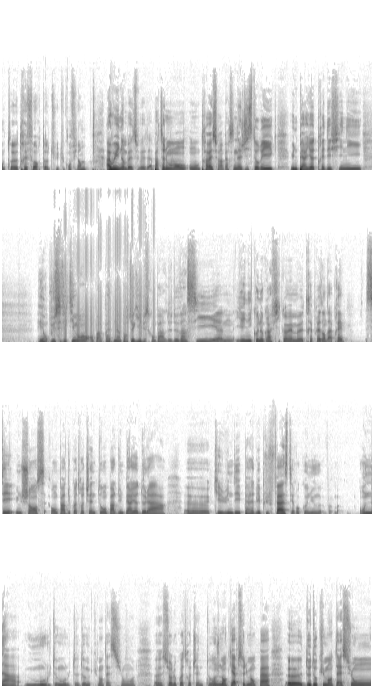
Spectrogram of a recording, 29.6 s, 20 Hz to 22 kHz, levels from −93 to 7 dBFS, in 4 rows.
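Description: From 8.44 to 10.47 s, buffer tearing: writer and reader pointers crossed, so a small slice of each buffer repeats audio about 10 ms old, producing a 172 Hz rattle that fits a 256-sample buffer.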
